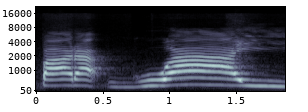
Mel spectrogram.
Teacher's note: o U fica mais fraco, o A fica mais forte e o I fica também mais fraco. Nós tendo, nós temos aí o encontro de uma semivogal, de uma vogal e de uma semivogal, portanto um tritôo. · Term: tritongo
